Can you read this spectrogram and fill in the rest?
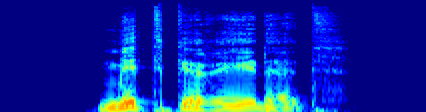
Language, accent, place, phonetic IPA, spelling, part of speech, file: German, Germany, Berlin, [ˈmɪtɡəˌʁeːdət], mitgeredet, verb, De-mitgeredet.ogg
- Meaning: past participle of mitreden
